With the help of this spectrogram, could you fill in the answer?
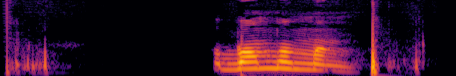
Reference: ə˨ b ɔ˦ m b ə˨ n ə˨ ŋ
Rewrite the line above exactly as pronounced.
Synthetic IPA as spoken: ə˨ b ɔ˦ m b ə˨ m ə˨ ŋ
